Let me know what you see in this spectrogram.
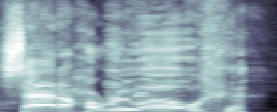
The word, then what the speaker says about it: Sadaharu Oh: Sadaharu Oh. – Sadaharu Oh.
